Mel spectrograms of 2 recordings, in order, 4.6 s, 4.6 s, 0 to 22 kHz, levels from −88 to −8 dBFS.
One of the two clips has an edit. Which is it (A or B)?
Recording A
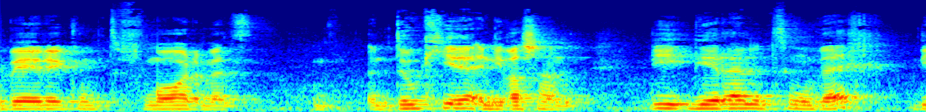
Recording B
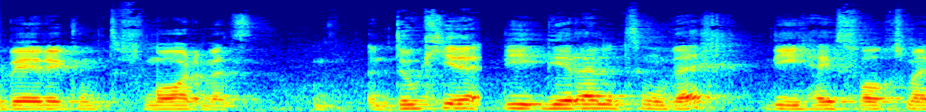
B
